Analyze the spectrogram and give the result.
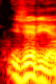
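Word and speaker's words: Jiryis: Arabs in Israel, it was written by Sabri Giris. Is that how you pronounce his name? Giris, right.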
